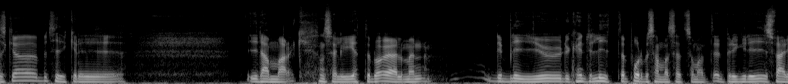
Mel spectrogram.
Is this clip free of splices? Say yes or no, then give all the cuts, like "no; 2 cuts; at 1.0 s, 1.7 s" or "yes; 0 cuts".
yes; 0 cuts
